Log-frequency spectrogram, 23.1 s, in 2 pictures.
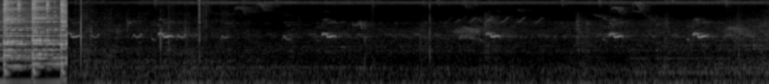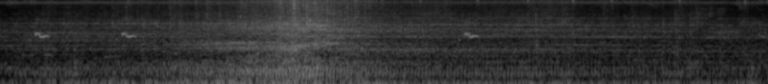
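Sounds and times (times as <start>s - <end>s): electronic music: 0.0s - 1.1s
bird calling: 8.9s - 11.4s, 12.0s - 12.4s, 13.3s - 13.8s, 18.4s - 18.9s.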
